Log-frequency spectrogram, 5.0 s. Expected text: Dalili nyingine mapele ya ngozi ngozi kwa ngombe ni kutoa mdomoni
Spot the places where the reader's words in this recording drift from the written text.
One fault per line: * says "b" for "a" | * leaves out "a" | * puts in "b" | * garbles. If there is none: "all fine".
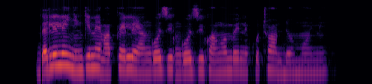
all fine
